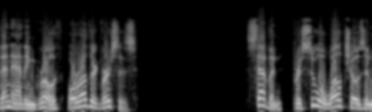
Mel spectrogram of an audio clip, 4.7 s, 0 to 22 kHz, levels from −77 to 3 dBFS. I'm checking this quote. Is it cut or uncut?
cut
